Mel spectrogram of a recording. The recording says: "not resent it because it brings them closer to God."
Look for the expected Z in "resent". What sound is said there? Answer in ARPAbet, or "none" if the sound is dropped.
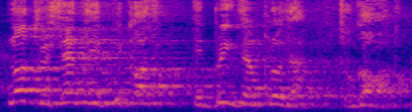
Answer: S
